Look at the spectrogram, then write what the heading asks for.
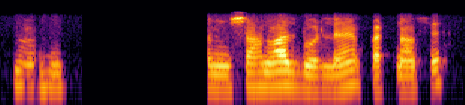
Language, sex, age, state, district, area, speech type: Urdu, male, 18-30, Bihar, Purnia, rural, conversation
